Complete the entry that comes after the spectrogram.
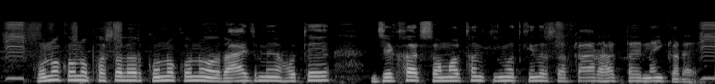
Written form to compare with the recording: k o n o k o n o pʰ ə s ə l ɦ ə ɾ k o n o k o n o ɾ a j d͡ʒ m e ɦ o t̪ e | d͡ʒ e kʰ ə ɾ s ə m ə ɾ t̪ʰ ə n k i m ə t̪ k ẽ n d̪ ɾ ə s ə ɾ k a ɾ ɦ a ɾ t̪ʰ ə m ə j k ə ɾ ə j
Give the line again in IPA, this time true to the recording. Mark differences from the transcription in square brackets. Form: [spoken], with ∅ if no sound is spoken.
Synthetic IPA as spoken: k o n o k o n o pʰ ə s ə l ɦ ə ɾ k o n o k o n o ɾ a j d͡ʒ m e ɦ o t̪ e | d͡ʒ e kʰ ə ɾ s ə m ə ɾ t̪ʰ ə n k i m ə t̪ k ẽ n d̪ ɾ ə s ə ɾ k a ɾ ɦ [ə] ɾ [t̪] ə [n] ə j k ə ɾ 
